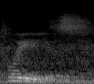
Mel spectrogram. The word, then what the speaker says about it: please: Thầy sẽ có từ please. Được chưa? Please. thì SE này nó sẽ kết thúc bằng âm z.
